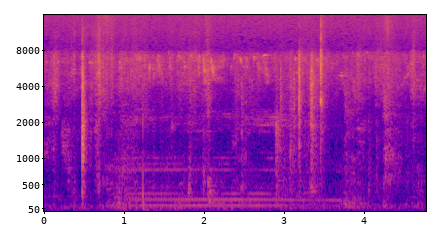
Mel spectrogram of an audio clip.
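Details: Fighting bull from a herd of bulls and young bulls gives one long, low, droning moo of about two and a half seconds, steady in pitch, over faint background rustle and scattered clicks.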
